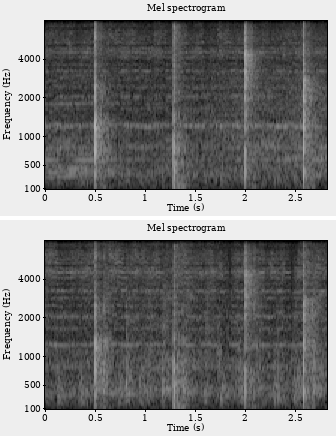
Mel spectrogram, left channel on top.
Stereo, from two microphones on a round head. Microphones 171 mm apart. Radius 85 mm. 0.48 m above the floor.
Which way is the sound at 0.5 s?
40° left (ahead or behind).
